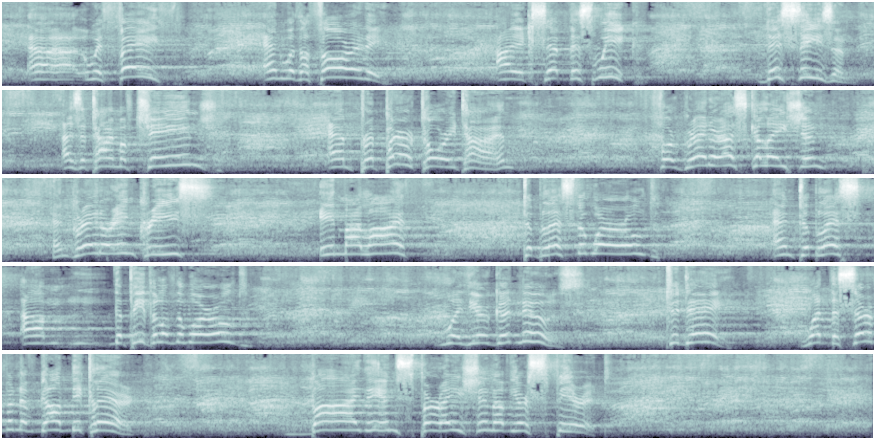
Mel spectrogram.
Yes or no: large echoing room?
yes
